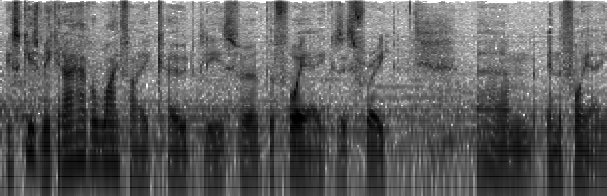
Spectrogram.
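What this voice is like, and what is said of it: Put-on British accent. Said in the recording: “in my best British accent”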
